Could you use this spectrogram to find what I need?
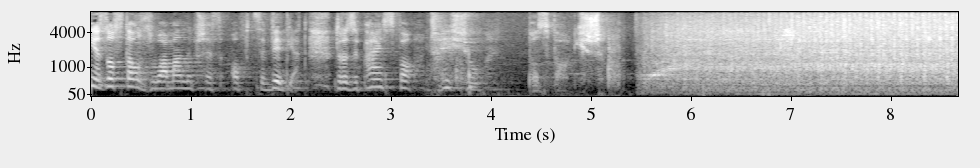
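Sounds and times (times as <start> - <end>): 
speech: 0.0 - 7.3
cipher machine designed by Poznań mathematicians running: 5.5 - 8.6.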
